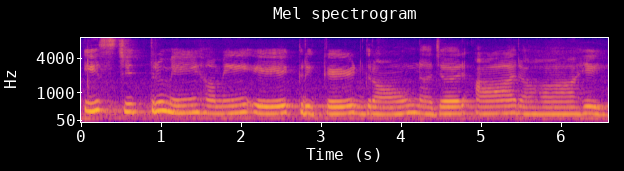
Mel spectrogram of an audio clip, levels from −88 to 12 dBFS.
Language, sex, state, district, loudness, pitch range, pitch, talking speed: Hindi, female, Madhya Pradesh, Dhar, -15 LUFS, 205-235 Hz, 215 Hz, 100 wpm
